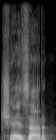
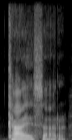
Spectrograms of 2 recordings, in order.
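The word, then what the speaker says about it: Caesar: a z and then the r should be trilled so Kar of course the C is a k he's very respectful I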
